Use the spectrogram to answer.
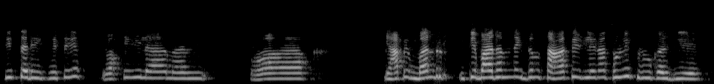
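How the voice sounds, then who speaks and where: A woman's voice: high-pitched, fairly even intonation, fairly quick. A woman teaching Quran recitation rules in an online class, who explains patiently and asks and answers her own questions. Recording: dull lo-fi audio.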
